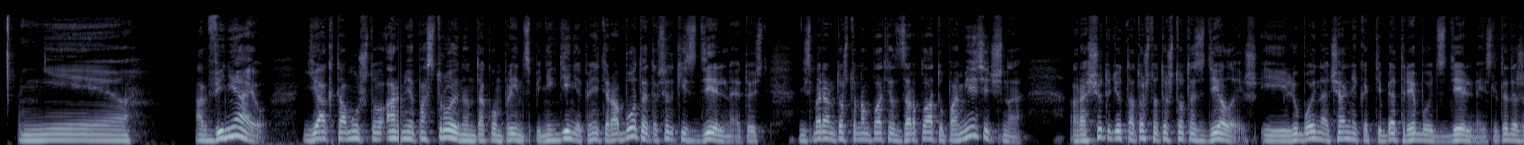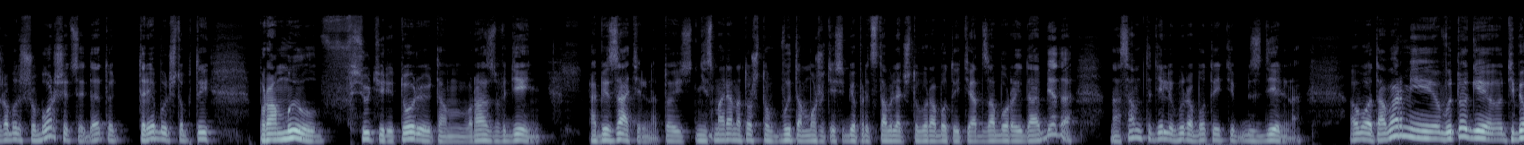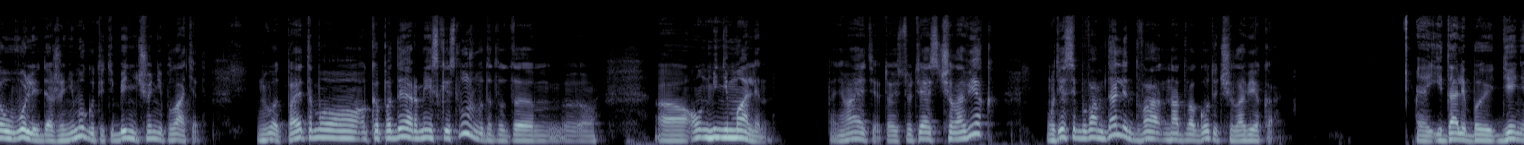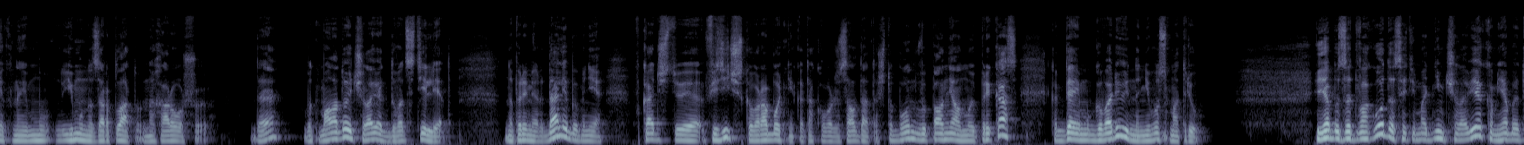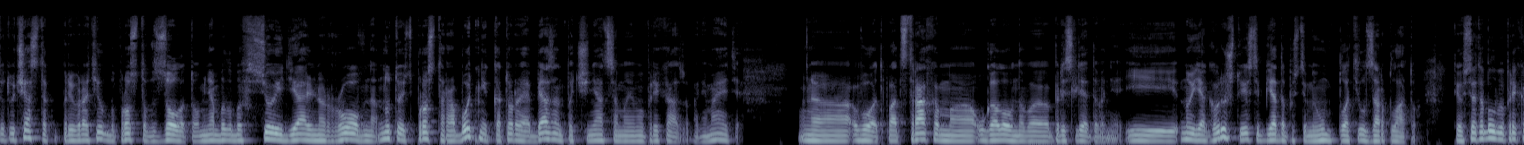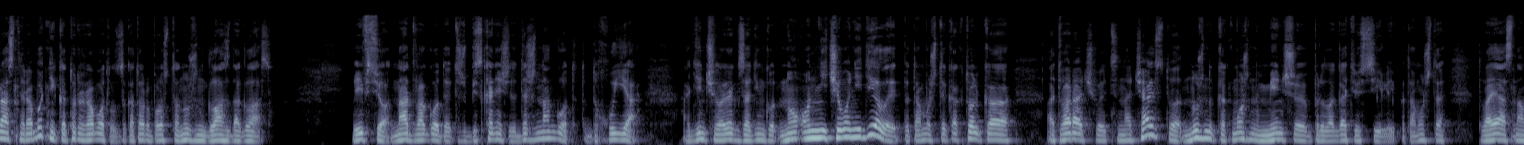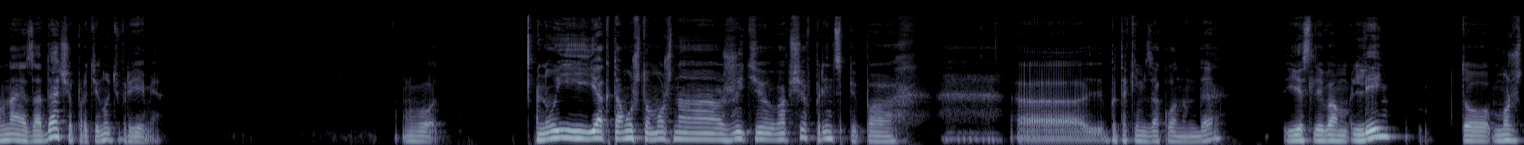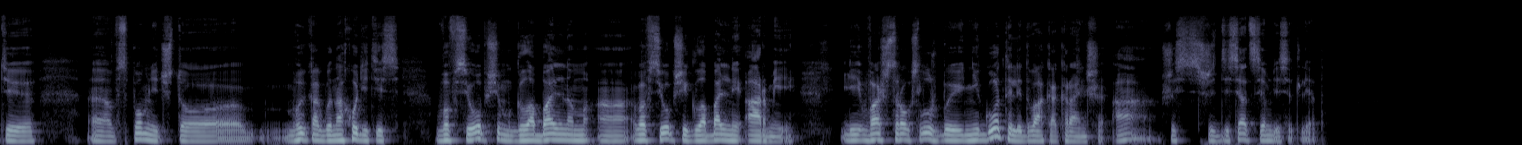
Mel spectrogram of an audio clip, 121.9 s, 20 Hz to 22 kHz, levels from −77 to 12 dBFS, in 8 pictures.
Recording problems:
none

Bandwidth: 14.5 kHz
